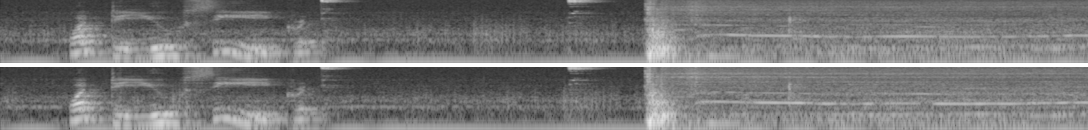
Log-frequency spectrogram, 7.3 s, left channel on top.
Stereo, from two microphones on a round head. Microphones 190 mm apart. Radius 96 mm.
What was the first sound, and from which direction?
A man speaking, 20° right (ahead or behind).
